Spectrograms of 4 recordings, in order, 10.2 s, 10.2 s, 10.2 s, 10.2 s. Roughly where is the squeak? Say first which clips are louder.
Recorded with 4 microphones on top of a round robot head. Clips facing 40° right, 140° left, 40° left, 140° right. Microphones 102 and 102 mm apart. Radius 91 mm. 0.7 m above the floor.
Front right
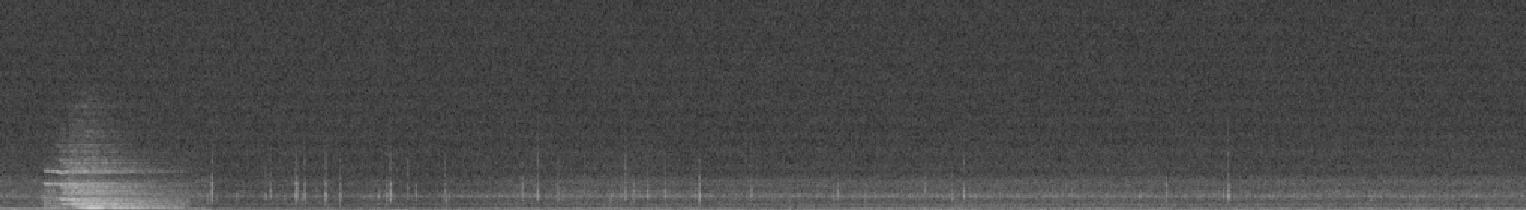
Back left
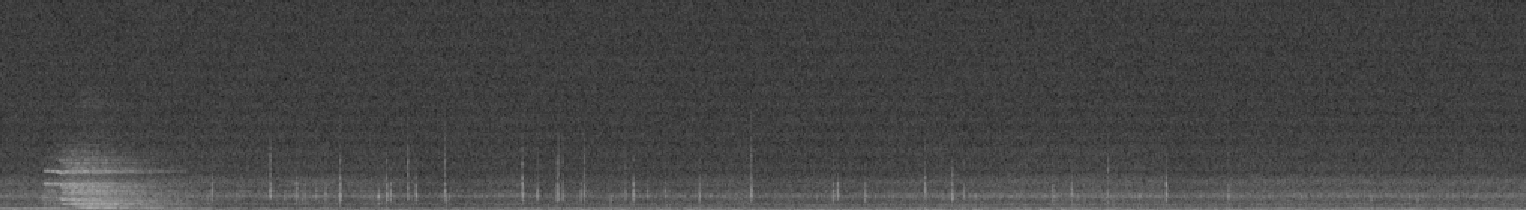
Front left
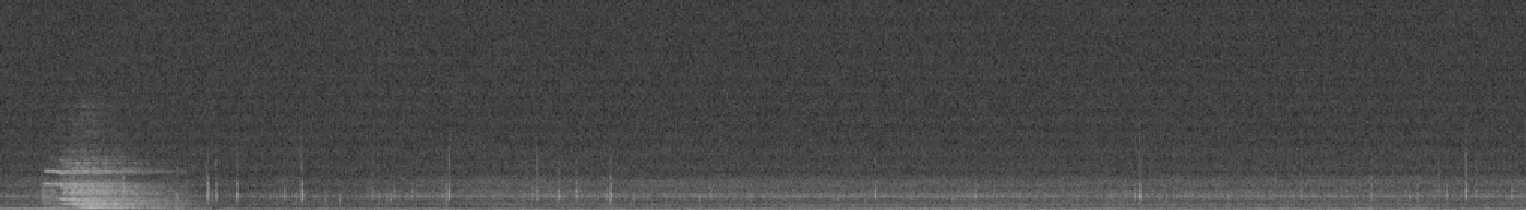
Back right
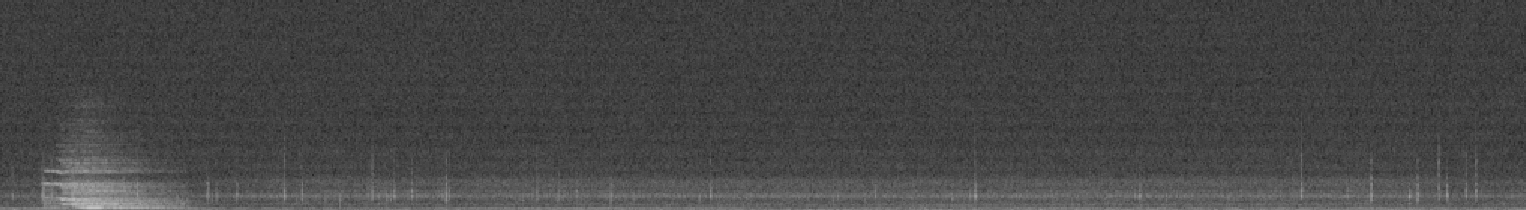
Front right 9 dB, back right 4 dB; right.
